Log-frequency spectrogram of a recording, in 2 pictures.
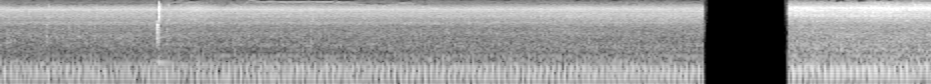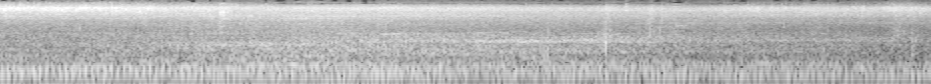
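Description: Steady low outdoor background rumble with no distinct event. It cuts out completely for about half a second a little over four seconds in, then comes back slightly louder.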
